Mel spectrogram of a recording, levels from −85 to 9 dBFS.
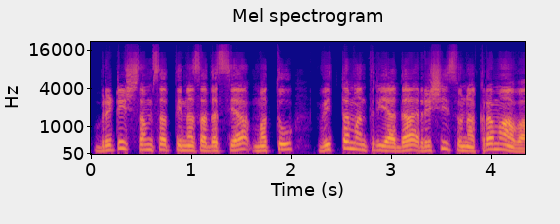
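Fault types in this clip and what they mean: Opus compression: The speech is rough and grainy throughout, with noisy fizz standing in for clean detail, which is likely the work of the Opus codec in its music (CELT) mode at a low rate, something near 16 kbps. The bandwidth stays full, reaching about 20.3 kHz, so the sound is not muffled. Unlike MP3 damage, there is little watery swirl from bands dropping in and out, because empty bands are filled with noise instead.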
